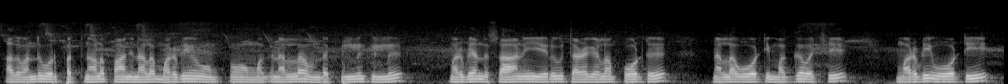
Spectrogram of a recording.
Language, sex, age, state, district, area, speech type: Tamil, male, 45-60, Tamil Nadu, Tiruvannamalai, rural, spontaneous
